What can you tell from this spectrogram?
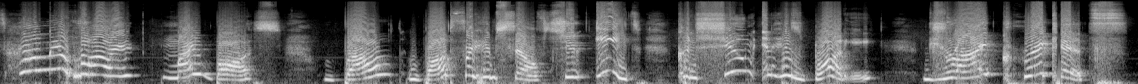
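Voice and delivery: slow, drawn-out disbelief; dramatic slow disbelief; incredulous. Real, not acted. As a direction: stretch each word in shock. Outraged disbelief at boss.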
